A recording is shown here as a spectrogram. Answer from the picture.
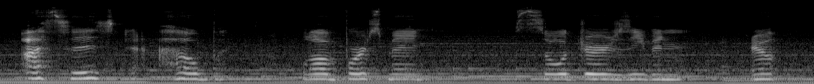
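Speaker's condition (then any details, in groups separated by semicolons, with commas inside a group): Friedreich's ataxia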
